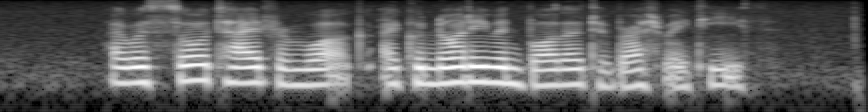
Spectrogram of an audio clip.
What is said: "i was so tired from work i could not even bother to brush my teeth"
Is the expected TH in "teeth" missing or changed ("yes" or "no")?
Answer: no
